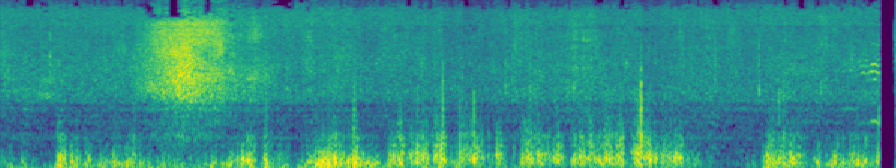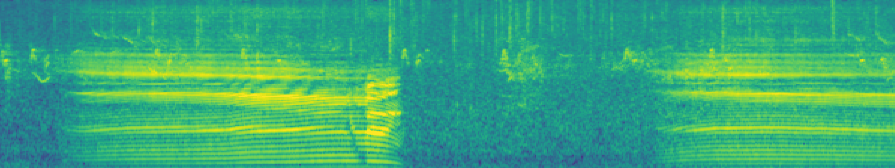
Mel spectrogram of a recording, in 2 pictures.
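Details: Cow on a farm: the first half holds only broad rustling noise, then a long, loud, tonal moo runs for about three seconds, followed after a pause by a second drawn-out moo starting near the end.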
